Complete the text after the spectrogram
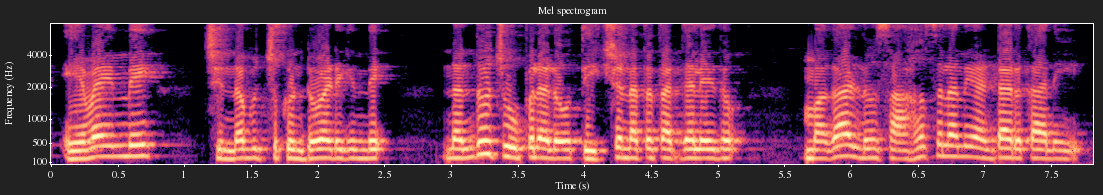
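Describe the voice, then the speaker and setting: Flat-voiced woman reading a novel aloud. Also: fairly low pitch. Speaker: audio novel narrator. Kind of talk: reading a novel aloud, voicing all characters.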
